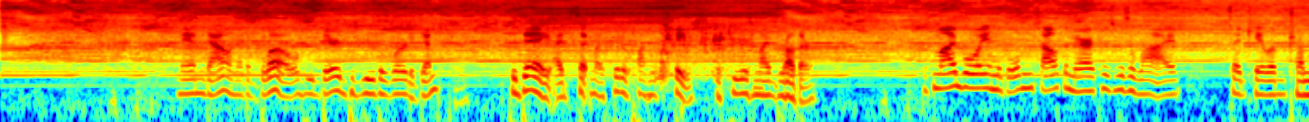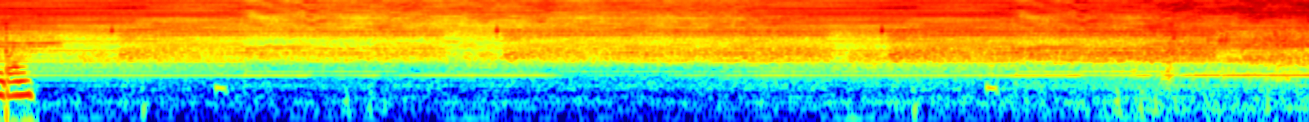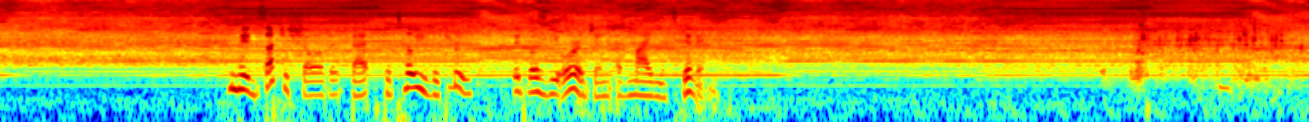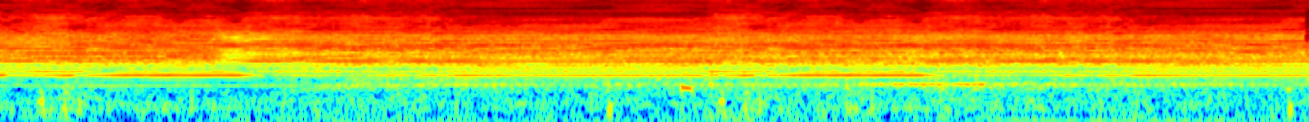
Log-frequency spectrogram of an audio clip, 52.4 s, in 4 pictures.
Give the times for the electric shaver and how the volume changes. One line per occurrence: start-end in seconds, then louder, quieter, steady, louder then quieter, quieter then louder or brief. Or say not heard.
0.0-52.3 quieter then louder.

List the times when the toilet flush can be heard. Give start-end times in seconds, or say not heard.
6.3-7.5, 24.6-26.2, 37.1-39.2.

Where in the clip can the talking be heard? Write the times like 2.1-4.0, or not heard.
1.8-8.2, 9.2-13.4, 28.4-33.5.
